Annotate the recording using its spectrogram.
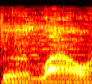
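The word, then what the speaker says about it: Lowe: It's pronounced Lau, and I think it's spelled like you would pronounce it low.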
